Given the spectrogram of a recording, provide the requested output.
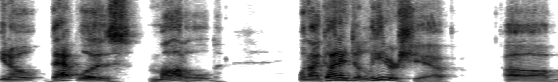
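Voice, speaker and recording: A man at medium pitch speaks very slowly, with very wide pitch swings and long, frequent pauses. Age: 60s. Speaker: leadership author. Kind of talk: interview.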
